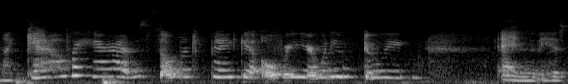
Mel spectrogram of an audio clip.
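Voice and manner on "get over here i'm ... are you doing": high, loud pained yell at her husband; a woman in labour yelling at her husband to get over here; screaming at husband. Retold or imitated. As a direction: scream it at him mid-contraction, demanding. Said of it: "I would scream at him".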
